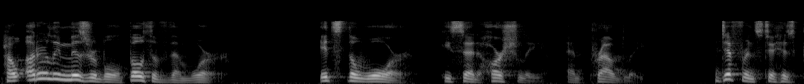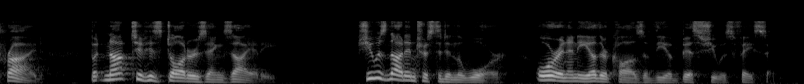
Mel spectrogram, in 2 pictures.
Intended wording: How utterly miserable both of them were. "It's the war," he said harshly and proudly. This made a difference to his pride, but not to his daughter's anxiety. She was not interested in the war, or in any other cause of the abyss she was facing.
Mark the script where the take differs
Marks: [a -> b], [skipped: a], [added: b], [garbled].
How utterly miserable both of them were. "It's the war," he said harshly and proudly. [skipped: This made] a difference to his pride, but not to his daughter's anxiety. She was not interested in the war, or in any other cause of the abyss she was facing.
